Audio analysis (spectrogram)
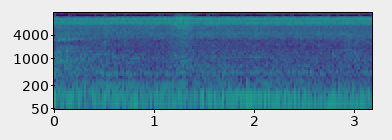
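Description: Honeybees hum steadily in a dense, continuous drone around an open hive in an apiary, heard close with no voices over it.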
